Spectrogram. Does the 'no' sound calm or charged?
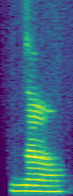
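calm. The word is said calmly and steadily. The body is guiding you away from something. The speaker calls it right. "it's very kind of like steady. It's like a good father in there"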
